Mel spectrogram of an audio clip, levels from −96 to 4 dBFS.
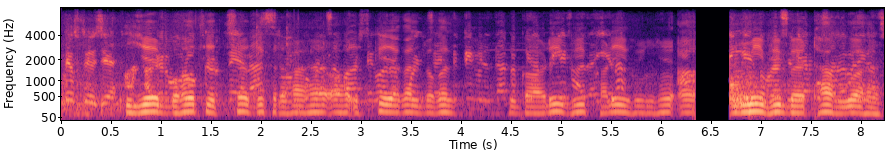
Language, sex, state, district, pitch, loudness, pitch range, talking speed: Hindi, male, Madhya Pradesh, Katni, 145 Hz, -18 LUFS, 135-155 Hz, 160 wpm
